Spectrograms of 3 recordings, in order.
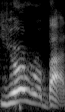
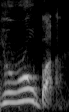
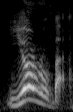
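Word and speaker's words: Yoruba: You And it's actually And it's pronounced Euroba, not Yuruba. Euroba.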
